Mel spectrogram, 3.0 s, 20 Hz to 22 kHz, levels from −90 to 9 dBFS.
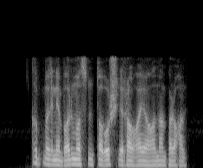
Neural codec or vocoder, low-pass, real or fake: codec, 16 kHz in and 24 kHz out, 0.6 kbps, FocalCodec, streaming, 4096 codes; 5.4 kHz; fake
